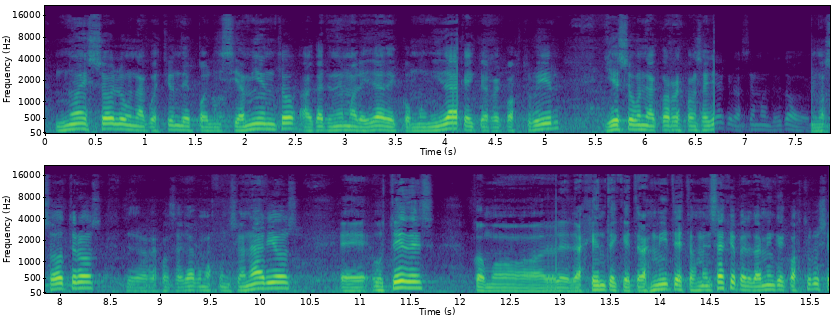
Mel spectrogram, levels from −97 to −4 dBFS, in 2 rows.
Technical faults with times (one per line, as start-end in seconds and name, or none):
4.08-4.12 repeated buffer
5.32-5.36 repeated buffer
6.69-7.67 one channel inverted
12.88-12.96 repeated buffer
